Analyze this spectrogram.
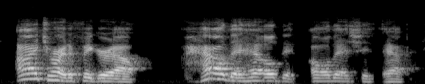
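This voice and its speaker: A loud man speaks at a fairly slow pace in a fairly high pitch. His tone is animated, with very wide pitch swings. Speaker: comedic storyteller guest. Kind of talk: casual chat. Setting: live online show.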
